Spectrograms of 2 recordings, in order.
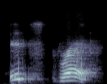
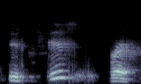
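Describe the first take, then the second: First: The pronoun and verb are joined in one syllable. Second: The pronoun and verb are said as separate words. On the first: "pronunciarlo como si estuviera contraído" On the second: "como si fuera eh, no contraída la forma"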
